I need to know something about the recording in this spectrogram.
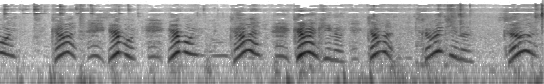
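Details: Husky puppy playing with a shih tzu, not yet ready to jump onto the bed, whines in a steady string of high yips, each rising then falling, about two per second, while a person urges it on with repeated "come on."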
